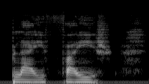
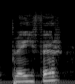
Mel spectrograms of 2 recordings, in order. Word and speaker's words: Playfair: como lo queramos pronunciar el play leyendo lo en castellano lo tenemos que leer como play fire oa veces se pronuncia como play funk entonces tenemos el quinto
